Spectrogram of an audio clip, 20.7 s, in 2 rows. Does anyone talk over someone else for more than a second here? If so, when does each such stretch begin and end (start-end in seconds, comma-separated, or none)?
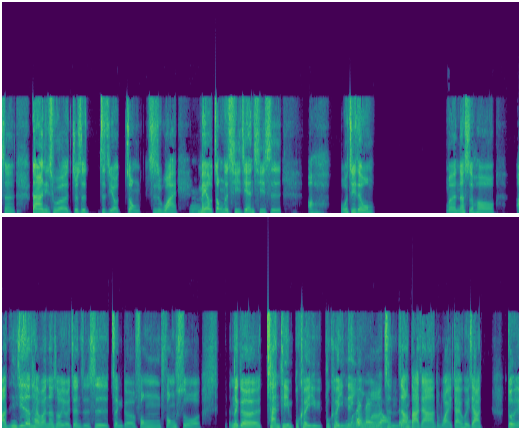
17.3-18.6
